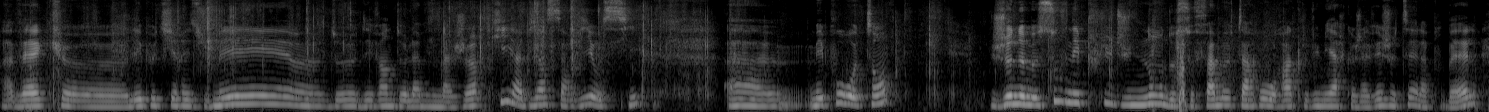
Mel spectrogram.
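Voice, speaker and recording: A woman's voice: medium pitch, measured pace, noisy background. A middle-aged woman talking casually about her tarot decks, hesitant, with many fillers and restarts. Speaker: tarot channel host. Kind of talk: casual personal chat.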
